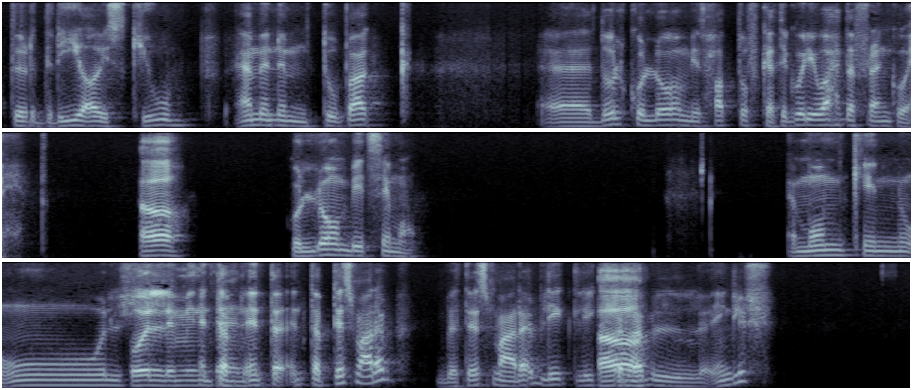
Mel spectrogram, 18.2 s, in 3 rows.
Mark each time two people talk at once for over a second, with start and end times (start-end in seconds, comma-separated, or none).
none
